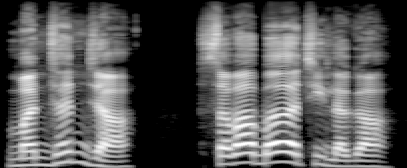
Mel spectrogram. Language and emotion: Sindhi, neutral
